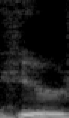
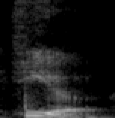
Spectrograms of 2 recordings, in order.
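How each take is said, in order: First: It is said in a plain, non-Southern accent. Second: It is said in a Southern drawl.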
